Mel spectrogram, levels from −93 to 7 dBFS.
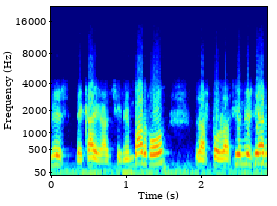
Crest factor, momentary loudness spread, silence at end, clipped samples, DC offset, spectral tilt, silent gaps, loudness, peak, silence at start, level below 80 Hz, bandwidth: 10 dB; 9 LU; 0 s; under 0.1%; under 0.1%; -6.5 dB/octave; none; -24 LUFS; -12 dBFS; 0 s; -48 dBFS; 7.4 kHz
